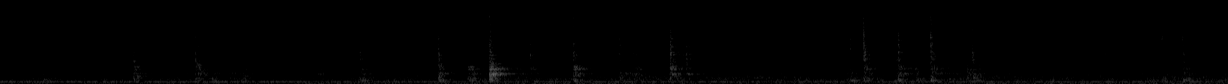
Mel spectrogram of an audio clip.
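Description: Faint, scattered small clicks and ticks of insulated spade connectors and wires being handled and pushed onto the terminals of a furnace control board, a few close together around the middle, over a low steady hum.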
